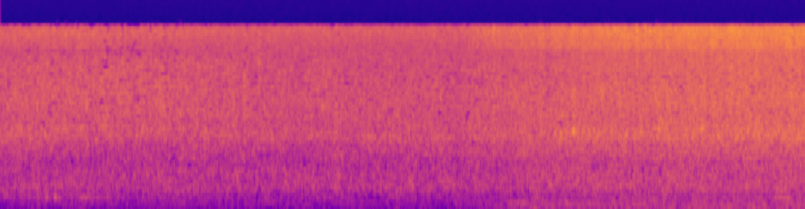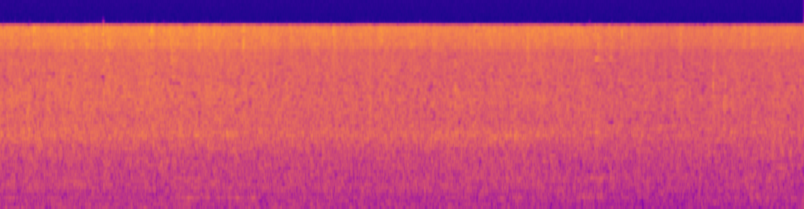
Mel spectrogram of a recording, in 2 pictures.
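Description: Heavy rain pouring down steadily onto waterlogged ground, a dense hiss of falling water that grows louder about five seconds in.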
